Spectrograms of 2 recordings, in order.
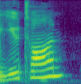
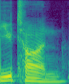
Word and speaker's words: Utahn: They, a Utahn. A Utahn. – Oh, so two syllables.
